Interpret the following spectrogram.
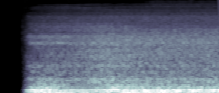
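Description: A steady low rumble with a constant low hum, starting a moment in.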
